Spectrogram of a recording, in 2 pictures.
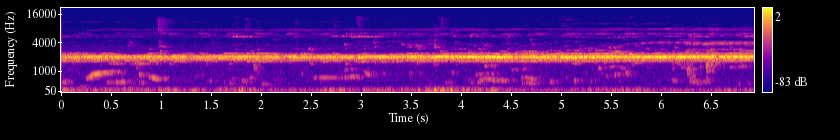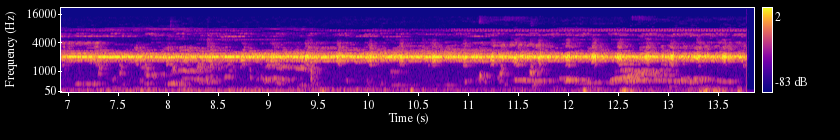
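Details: Chicharras, or cicadas, droning in one unbroken, even high-pitched buzz from start to finish, while soft twittering notes and light chirps flicker beneath it.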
